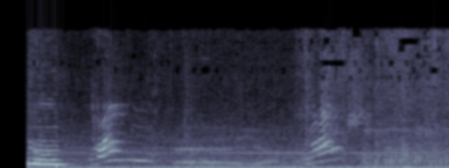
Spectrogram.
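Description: Domestic cat meowing several times, short calls that rise and fall in pitch.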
